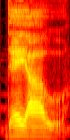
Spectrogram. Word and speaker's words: deau: So I'm pretty sure this is, let me make sure I'm pronouncing this correctly. Deau.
